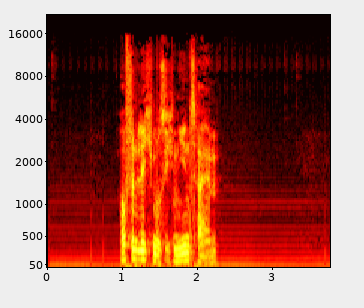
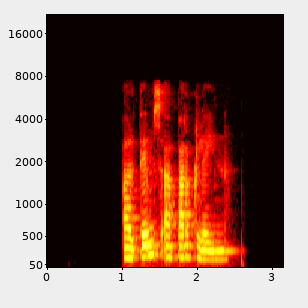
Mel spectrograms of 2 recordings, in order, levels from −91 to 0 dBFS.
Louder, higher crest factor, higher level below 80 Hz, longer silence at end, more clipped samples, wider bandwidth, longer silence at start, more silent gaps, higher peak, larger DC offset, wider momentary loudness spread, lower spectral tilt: about the same, -19 LUFS vs -21 LUFS; about the same, 22 dB vs 20 dB; first, -44 dBFS vs -60 dBFS; first, 1.5 s vs 0.65 s; neither; first, 16.5 kHz vs 7.8 kHz; about the same, 1 s vs 1 s; neither; about the same, -2 dBFS vs -2 dBFS; neither; first, 14 LU vs 9 LU; second, -4 dB/octave vs -6 dB/octave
